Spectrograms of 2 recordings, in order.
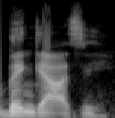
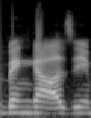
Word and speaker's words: Bengasi: Bengasi e fermi. Bengasi o Bengasi? No, in realtà si dice Bengasi, però io ho sempre imparato Bengasi, quindi per me è Bengasi.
